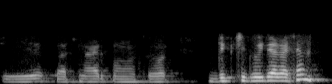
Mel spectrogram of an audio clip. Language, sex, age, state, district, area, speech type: Kashmiri, male, 45-60, Jammu and Kashmir, Budgam, urban, conversation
